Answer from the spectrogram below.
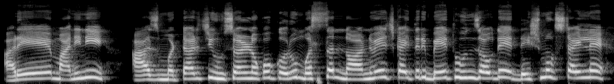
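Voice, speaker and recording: A woman reading the lines of an overjoyed older father-in-law in a television serial review, loud and bossy. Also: high-pitched, moderate pace, lightly acted.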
